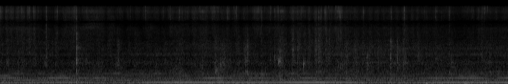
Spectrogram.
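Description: Scrubbing a wet, shampoo-lathered small dog in a sink with a brush and hands: soft scattered squishing and rubbing in the fur, over a steady low hum.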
